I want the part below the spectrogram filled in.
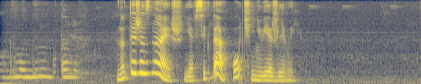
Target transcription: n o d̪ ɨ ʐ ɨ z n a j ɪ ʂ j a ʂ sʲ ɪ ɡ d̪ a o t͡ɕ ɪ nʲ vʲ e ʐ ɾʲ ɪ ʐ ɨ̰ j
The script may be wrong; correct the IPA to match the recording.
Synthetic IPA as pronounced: n o t̪ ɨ ʐ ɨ z n a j ɪ ʂ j a f sʲ ɪ ɡ d̪ a o t͡ɕ ɪ nʲ vʲ e ʐ lʲ ɪ v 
